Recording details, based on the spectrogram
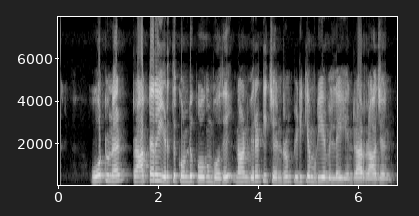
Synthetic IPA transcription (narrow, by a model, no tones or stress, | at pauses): oːʈːɯnɐɾʈɾaːk̚ʈɐɾɐɪɛɽɯt̪ːɯkːɔɳɖɯpoːɣɯmpoːðɯnaːnʋɪɾɐʈːit͡ʃːɛndrɯmpɪɽɪkːɐmʊɽɪjɐʋɪlːɐɪɛndraːɾːaːd͡ʒɐn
